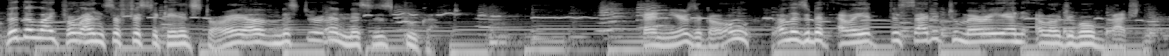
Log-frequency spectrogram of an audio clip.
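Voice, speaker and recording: A man's voice: sits high, lively intonation, moderate pace, over music, low-quality recording. A man narrating a scripted radio sitcom as announcer, in a droll, old-time style.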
